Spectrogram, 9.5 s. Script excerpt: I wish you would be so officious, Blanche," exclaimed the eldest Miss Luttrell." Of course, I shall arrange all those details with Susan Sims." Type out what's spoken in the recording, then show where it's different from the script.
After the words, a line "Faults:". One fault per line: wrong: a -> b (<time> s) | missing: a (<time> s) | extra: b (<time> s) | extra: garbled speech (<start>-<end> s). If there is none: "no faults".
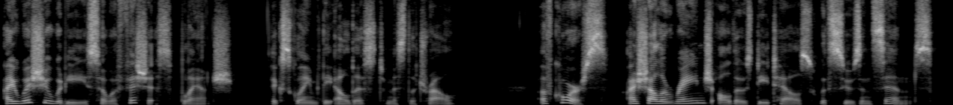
I wish you would be so officious, Blanche," exclaimed the eldest Miss Luttrell." Of course, I shall arrange all those details with Susan Sims."
Faults:
no faults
